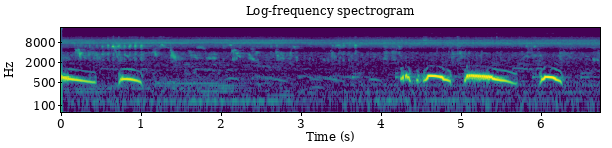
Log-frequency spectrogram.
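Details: Spotted dove calling in the kuk 1 mersik style, a lure for wild forest birds: a falling coo opens the phrase, then a quiet pause, then a stuttered intro and two drawn-out, slurred coos with a short final note.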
